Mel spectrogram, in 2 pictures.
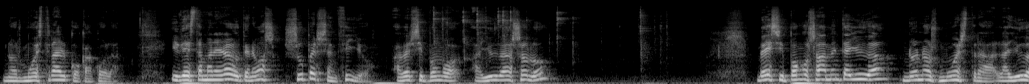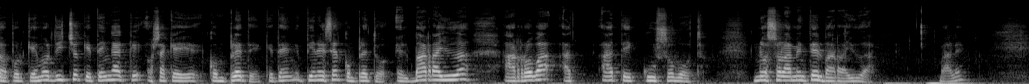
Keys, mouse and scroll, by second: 4.5-5.6 typing, 6.4 Return.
